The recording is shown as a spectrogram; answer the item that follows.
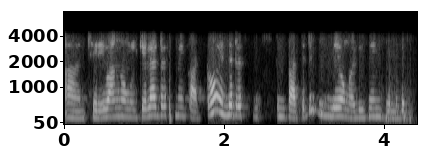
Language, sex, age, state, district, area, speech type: Tamil, female, 18-30, Tamil Nadu, Mayiladuthurai, rural, conversation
